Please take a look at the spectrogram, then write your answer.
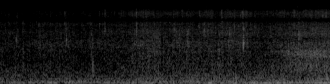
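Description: Steady rain falling in the hills at Mussoorie, a dense, even hiss of drops on surfaces that holds without pause, close and continuous with no voices.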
